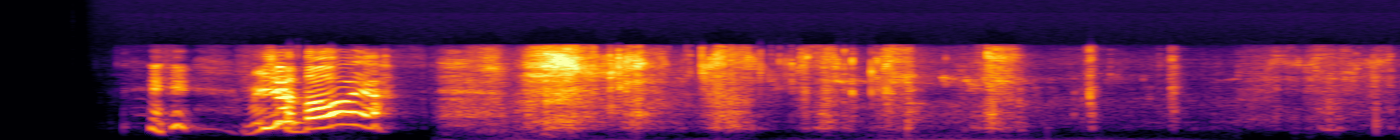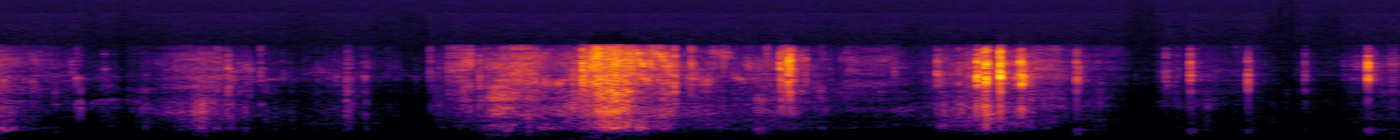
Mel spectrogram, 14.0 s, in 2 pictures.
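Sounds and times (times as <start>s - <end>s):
wet smacking chewing: 2.2s - 11.2s.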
